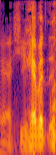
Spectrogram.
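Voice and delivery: normal talking voice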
